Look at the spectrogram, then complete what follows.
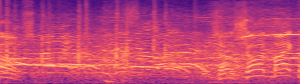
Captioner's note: audience chattering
